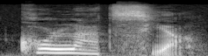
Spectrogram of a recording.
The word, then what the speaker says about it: kolacja: So we actually pronounce the t, but it quickly gets softened, and we've got ja.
